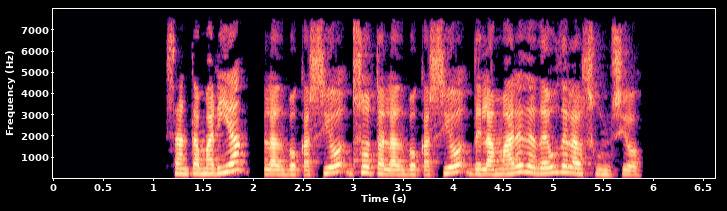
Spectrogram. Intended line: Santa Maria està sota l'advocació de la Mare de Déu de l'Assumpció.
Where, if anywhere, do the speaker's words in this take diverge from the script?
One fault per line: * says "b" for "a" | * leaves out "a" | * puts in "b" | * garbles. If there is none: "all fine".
* says "l'advocació" for "està"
